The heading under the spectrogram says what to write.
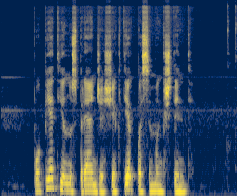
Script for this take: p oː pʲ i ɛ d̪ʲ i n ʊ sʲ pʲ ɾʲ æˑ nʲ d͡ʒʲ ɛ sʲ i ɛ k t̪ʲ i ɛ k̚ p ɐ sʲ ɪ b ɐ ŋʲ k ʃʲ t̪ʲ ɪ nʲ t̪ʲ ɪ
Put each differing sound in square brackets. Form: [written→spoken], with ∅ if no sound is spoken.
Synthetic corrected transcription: p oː pʲ i ɛ [d̪ʲ→t̪ʲ] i n ʊ sʲ pʲ ɾʲ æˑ nʲ d͡ʒʲ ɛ [sʲ→ʃʲ] i ɛ k t̪ʲ i ɛ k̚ p ɐ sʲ ɪ [b→m] ɐ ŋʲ k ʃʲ t̪ʲ ɪ nʲ t̪ʲ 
